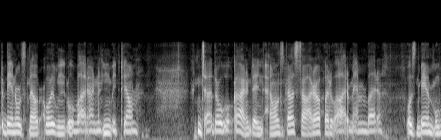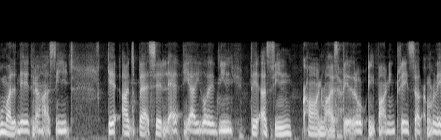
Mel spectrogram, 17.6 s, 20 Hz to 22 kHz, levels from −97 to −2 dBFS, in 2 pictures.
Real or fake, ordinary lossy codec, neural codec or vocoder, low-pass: fake; none; autoencoder, 22.05 kHz, a latent of 192 numbers a frame, VITS, trained on many speakers; 7.2 kHz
